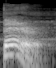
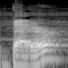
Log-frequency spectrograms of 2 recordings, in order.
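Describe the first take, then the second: First: "better" high, dropping at the end; falling demo word. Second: "Better" low, lifting at the end; rising demo word. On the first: Showing two words sound the same, "better" falling. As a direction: answer with a higher, falling "better". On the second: Showing two words sound the same, "Better" rising. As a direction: say "Better" with a questioning rise. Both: Shown as a demonstration. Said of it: "better and better would be pronounced exactly the same".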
